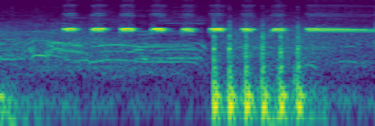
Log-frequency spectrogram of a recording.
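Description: A shrill whistle blown by a Major to rally the troops, in a rapid series of short, trilling blasts, ending in one longer sustained tone, with a burst of sharp, crackling gunfire-like noise in the middle, fairly loud.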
